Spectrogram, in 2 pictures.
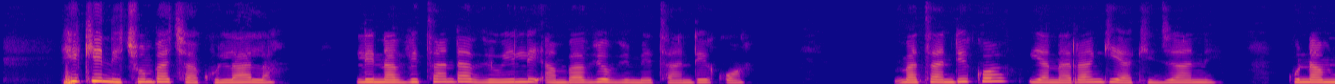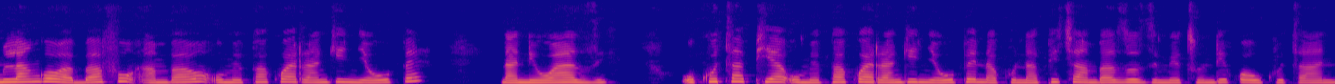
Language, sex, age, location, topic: Swahili, female, 25-35, Nairobi, education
